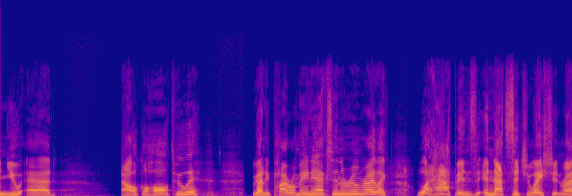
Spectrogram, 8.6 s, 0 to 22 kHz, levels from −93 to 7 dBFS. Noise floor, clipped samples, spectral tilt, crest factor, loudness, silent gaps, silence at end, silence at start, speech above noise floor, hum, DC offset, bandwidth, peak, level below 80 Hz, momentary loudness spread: -63 dBFS; under 0.1%; -4.5 dB/octave; 18 dB; -24 LUFS; none; 0 s; 0 s; 40 dB; none; under 0.1%; 15 kHz; -6 dBFS; -60 dBFS; 6 LU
